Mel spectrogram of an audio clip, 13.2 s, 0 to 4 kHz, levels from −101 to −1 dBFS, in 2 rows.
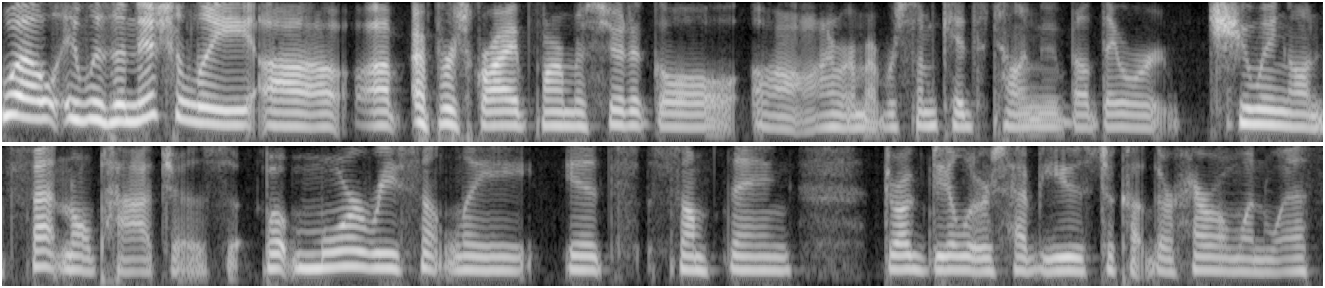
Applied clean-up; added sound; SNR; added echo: none; none; none; none.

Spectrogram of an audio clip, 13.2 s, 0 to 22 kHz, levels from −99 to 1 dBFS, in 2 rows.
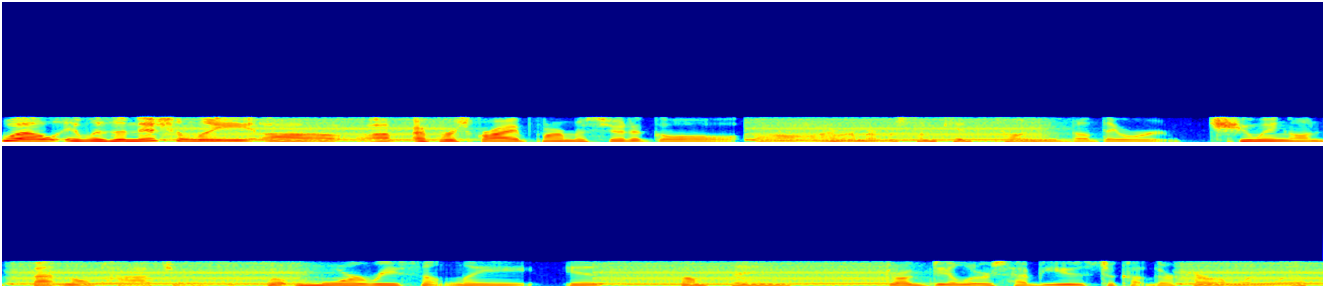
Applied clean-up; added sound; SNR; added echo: none; Alarm; 9 dB; none.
